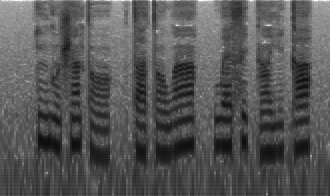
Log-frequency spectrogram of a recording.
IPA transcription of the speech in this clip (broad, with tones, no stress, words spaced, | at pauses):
kĩ˦ɡũ˧ʃã˦ tɔ̃˧ | ta˧tɔ̃˧wã˦ | wɛ˦si˦˨ kã˧ji˧ɡa˦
